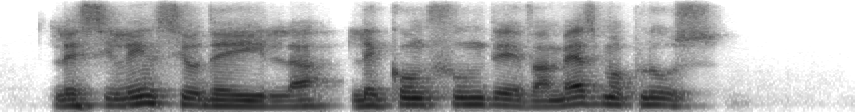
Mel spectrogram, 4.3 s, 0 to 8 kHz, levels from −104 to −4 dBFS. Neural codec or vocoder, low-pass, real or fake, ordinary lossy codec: codec, 24 kHz, 0.9 kbps, DualCodec; 7.2 kHz; fake; Opus, 24 kbps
